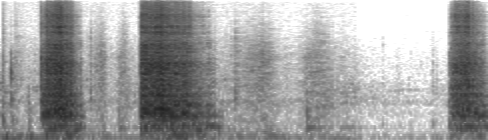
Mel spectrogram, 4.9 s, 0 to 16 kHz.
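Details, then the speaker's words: Abandoned Eagle SS that has never been on the road, with Ford Cologne V6, first battery hookup in years: harsh rasping drags in uneven second-long bursts as the wiper motor strains with dry blades; motor and relay work, owner unsure what is struggling. "But when I turned the wipers on, which I shouldn't have done because the blades are dry, and I just got excited, I could hear something struggling."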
